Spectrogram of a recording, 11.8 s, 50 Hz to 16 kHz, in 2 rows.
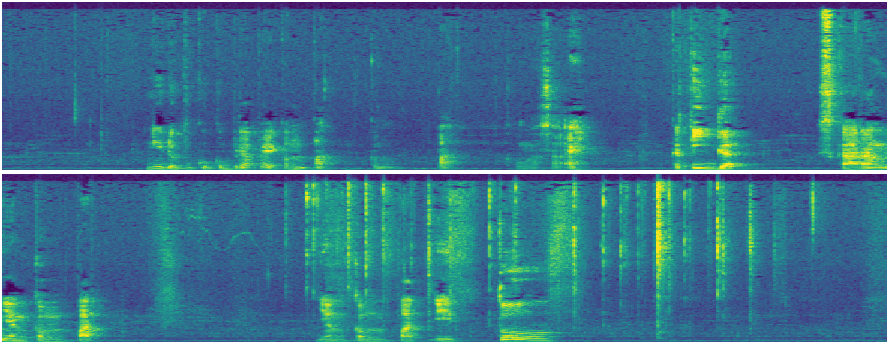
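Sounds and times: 
steady low electrical hum: 0:00.0 - 0:11.7
speech: 0:01.0 - 0:06.7, 0:08.0 - 0:09.8
typing on a computer keyboard: 0:07.8 - 0:11.0.

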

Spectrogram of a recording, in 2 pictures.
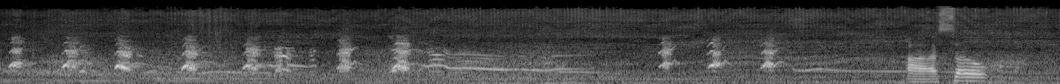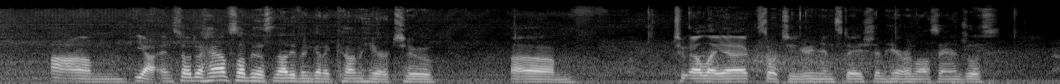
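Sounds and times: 
several dogs barking outdoors: 0:00.0 - 0:10.7
low rumble of passing traffic outdoors in Los Angeles: 0:00.0 - 0:21.1
speech: 0:09.1 - 0:10.0, 0:11.1 - 0:15.0, 0:15.7 - 0:16.5, 0:17.4 - 0:20.6.

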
